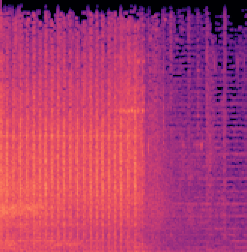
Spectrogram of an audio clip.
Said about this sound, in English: I love using the Gatling cannon to kill anything.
